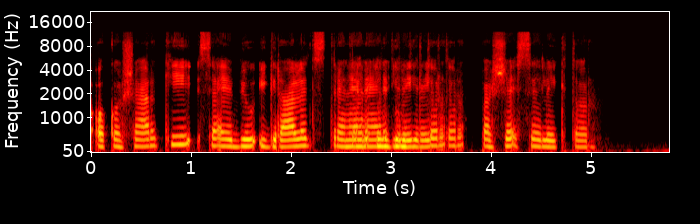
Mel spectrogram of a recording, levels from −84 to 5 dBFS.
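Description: Speech runs through the whole clip with plainly audible damage, likely from Opus compression. Nothing is present above about 12.1 kHz, and the sound is muffled, hoarse and grainy in the way of Opus's hybrid speech mode at a low rate, which fits roughly 16 kbps. The absence of swirling, watery holes in the spectrum distinguishes it from MP3. From 2.58 to 3.72 s a doubled audio track appears. A second, full-band copy at about the same level follows roughly a fifth of a second behind, as if captured again through a slower path. It differs from an echo or room reflection because the copy has no decay and no added room colour, and it starts and stops abruptly at those times instead of fading.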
